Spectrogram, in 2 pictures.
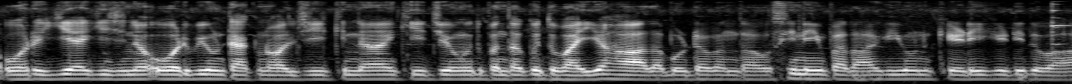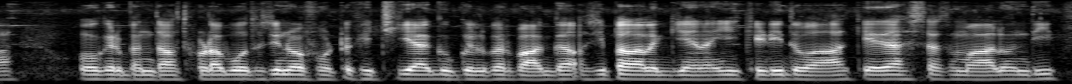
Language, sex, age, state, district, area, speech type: Dogri, male, 18-30, Jammu and Kashmir, Reasi, rural, spontaneous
